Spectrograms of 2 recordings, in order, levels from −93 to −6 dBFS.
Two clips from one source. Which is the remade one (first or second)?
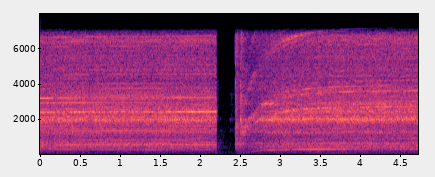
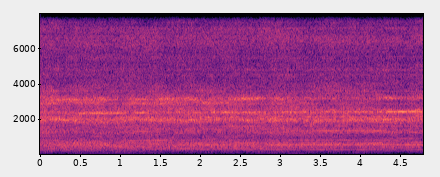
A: second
